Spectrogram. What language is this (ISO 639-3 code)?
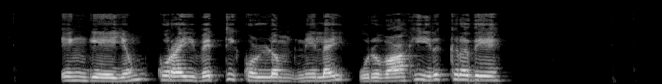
tam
